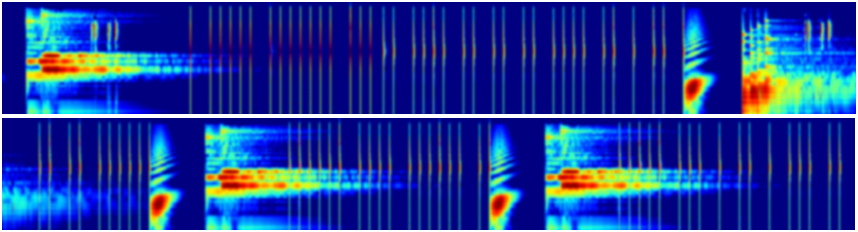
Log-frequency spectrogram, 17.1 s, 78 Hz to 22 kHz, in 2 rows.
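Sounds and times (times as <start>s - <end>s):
on-screen keyboard clicks: 0.8s - 1.2s, 1.9s - 10.2s, 11.4s - 13.6s, 14.7s - 17.0s
bright multi-note chime: 7.4s - 8.9s
message chime: 7.4s - 9.1s.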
